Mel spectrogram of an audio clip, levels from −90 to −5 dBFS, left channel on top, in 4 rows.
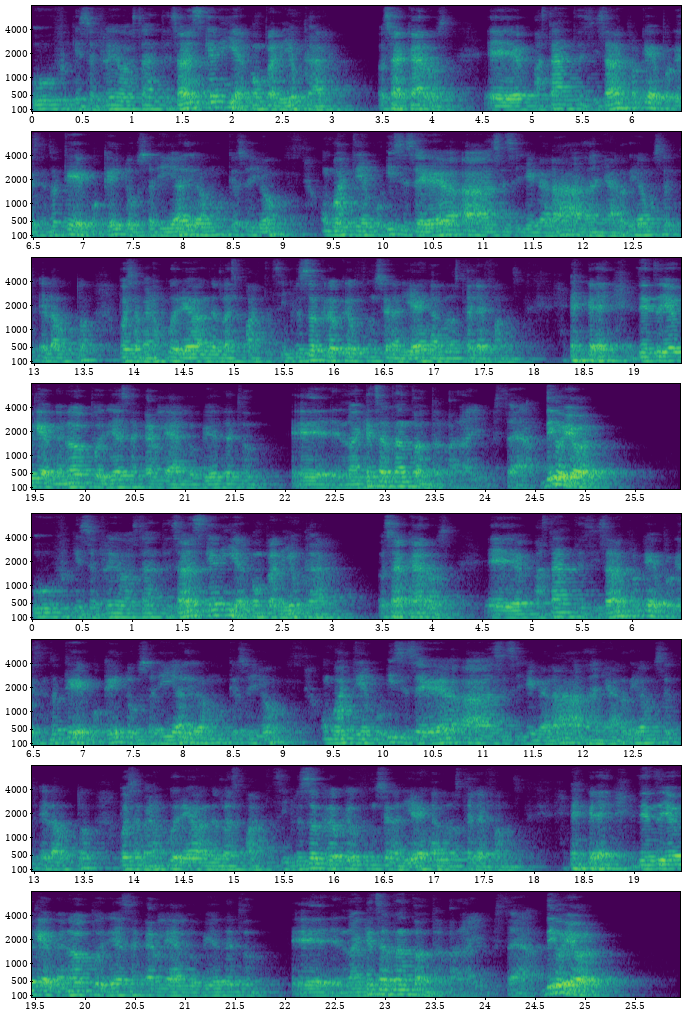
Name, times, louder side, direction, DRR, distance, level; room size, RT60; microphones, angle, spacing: voice 1, 0.0-3.1 3.5-4.1 4.5-8.9 9.2-17.8 18.4-21.7 22.1-25.1, left 1 dB, 45° left, -7 dB, 1.0 m, -30 dB
3.0 x 2.0 x 2.7 m, 0.85 s
head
